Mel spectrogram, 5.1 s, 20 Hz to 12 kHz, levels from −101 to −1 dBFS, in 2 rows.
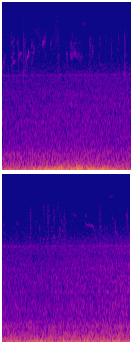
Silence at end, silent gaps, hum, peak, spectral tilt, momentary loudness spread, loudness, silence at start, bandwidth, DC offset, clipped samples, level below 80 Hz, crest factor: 0 s; none; none; -24 dBFS; -8 dB/octave; 12 LU; -52 LUFS; 0 s; 5.4 kHz; under 0.1%; under 0.1%; -46 dBFS; 18 dB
